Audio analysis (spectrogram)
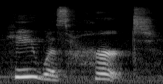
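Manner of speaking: ordinary delivery, nothing marked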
